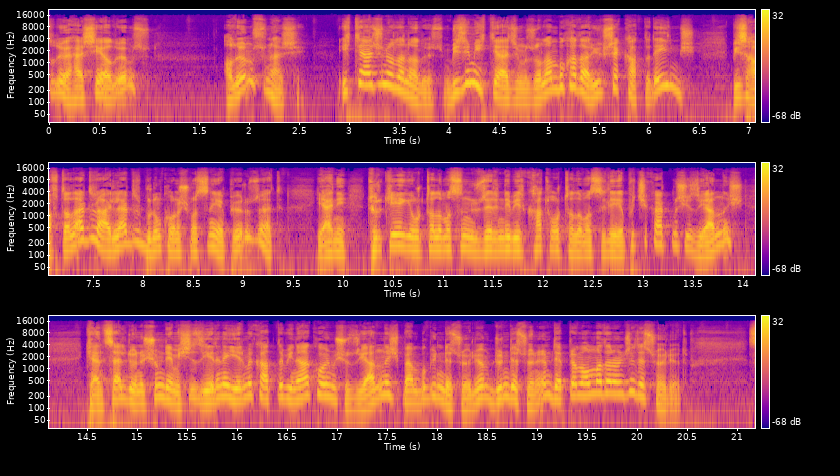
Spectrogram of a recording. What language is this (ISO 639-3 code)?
tur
